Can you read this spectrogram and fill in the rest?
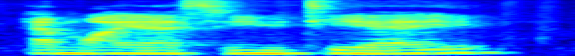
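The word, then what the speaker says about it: MISUTA (ミスター): So they've just taken the word Mr. and romanized it into Japanese characters, so it's actually like MISUTA, Mr. There's no word like that in Japanese.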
